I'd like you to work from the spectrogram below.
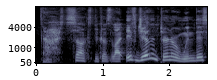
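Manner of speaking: usual speaking voice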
